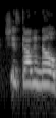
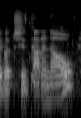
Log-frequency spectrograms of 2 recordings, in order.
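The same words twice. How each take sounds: First: She's GOTTA know, gotta pushed higher and louder; insistent repeat. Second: Said in the usual way. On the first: Shown as a demonstration. Reacting to the show, insisting she must tell her, GOTTA stressed high and loud. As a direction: hammer GOTTA home the second time.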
